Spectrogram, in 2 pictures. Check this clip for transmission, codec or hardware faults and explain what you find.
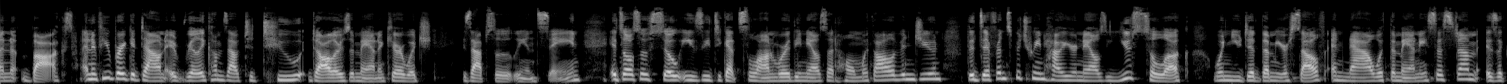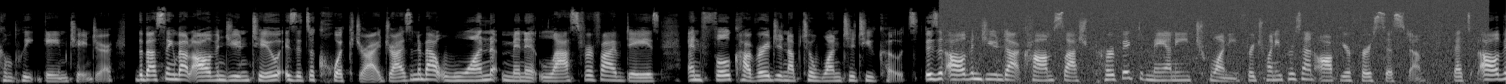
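One fault appears: from 24.46 s to 29.96 s, after "one to two coats", low bit depth with dither. The speech is quantised very coarsely, suggesting about five bits. Dither turns the rounding error into a steady, even hiss about 10 dB below the speech, with no gritty, signal-following distortion like undithered truncation.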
